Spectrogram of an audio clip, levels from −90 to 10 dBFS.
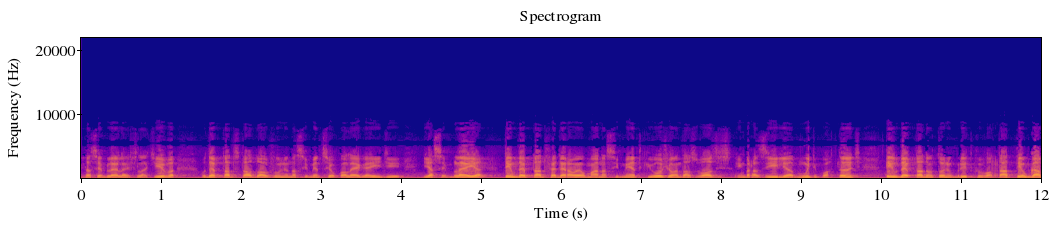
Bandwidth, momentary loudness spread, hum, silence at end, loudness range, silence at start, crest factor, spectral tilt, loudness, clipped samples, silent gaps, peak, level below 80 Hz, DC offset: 8.4 kHz; 8 LU; none; 0 s; 2 LU; 0 s; 14 dB; -7.5 dB/octave; -22 LUFS; under 0.1%; none; -8 dBFS; -48 dBFS; 0.8%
